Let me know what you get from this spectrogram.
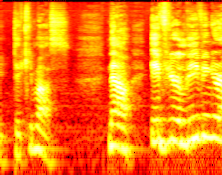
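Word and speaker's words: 行ってきます: You say, "Ittekimasu." I'll be back. Ittekimasu. There's a double T.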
